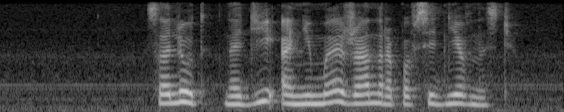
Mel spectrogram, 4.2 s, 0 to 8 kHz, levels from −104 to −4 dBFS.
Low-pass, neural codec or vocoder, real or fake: 7.2 kHz; none; real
